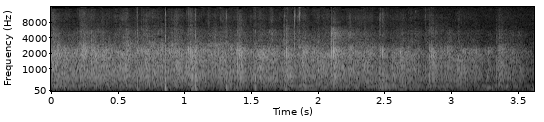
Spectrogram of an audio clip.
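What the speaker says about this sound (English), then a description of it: "we want to give a hand of applause to these leaders" Steady applause from an audience, many hands clapping together for a few seconds at moderate distance, slowly tapering off.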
